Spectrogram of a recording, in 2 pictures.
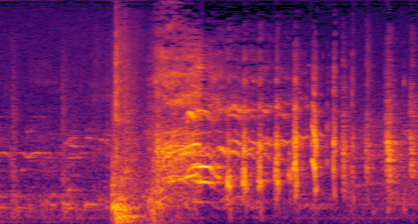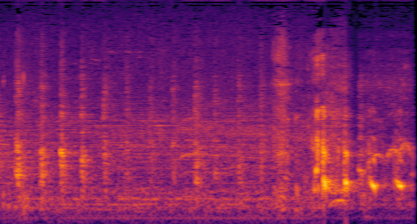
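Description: Young men roughhousing on a hotel bed: a heavy thud about a second in, a shout, then a long run of laughter.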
